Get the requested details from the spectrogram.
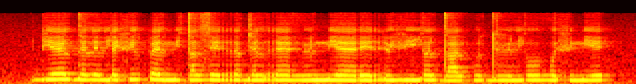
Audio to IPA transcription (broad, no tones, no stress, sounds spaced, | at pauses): bʲ ɛː l d ɛ l e l j ɛ fʲ ə l p ɛ l mʲ ʉ d a l z e r ə ɡ ɛ l r ɛː ɦ ʉ l mʲ ɛː ɾ e r ʉ vʲ ʉ j ə l d a l p u l d ʉː l j oː ɦ o fʲ ə mʲ e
